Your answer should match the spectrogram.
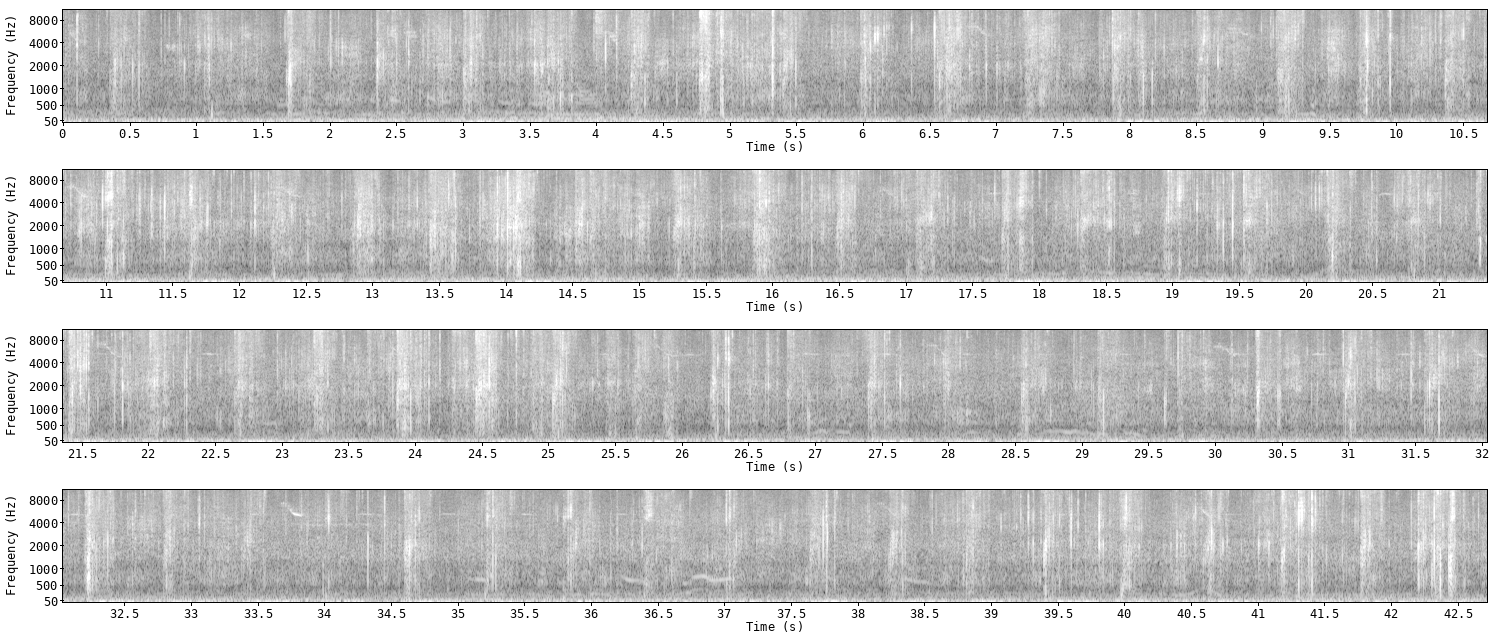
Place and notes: Nishihama shore, Shugakuin Imperial Villa, Kjoto - walking
gravel path, steps, birds
last in a walking line
guardian with a cigaret and his discreet impatience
